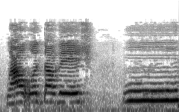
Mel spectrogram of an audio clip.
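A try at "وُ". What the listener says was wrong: कि वाव को ऊ नहीं पढ़ेंगे, वाव उल्टा पेश ऊ। वाव को वू पढ़ेंगे, वाव उल्टा पेश वू।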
